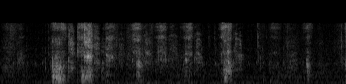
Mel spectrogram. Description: Our Corgi Bender having a reverse sneeze attack.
